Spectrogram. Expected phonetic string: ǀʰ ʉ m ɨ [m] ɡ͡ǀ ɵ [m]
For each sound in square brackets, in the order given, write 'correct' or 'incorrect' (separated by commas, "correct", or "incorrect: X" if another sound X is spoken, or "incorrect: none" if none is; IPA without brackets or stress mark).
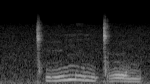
correct, correct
